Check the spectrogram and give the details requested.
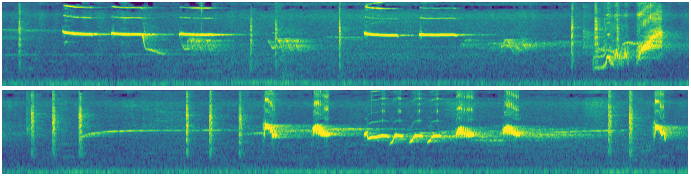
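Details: White-rumped shama kretekan, used to provoke males into answering: high thin whistles with downward slurs, a harsh rasping burst, then a quick sequence of varied chirps and twittering notes.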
